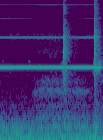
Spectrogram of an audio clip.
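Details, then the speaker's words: Multimeter continuity test on an on/off switch; steady high continuity beep with two brief clicks as probes are handled, contacts closed. Switch good. "And it's that working and not working tells you that the switch is okay."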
